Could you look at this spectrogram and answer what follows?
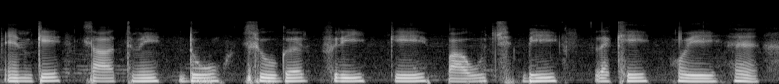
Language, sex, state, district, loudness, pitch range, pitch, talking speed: Hindi, female, Rajasthan, Jaipur, -15 LUFS, 150-160 Hz, 155 Hz, 90 wpm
